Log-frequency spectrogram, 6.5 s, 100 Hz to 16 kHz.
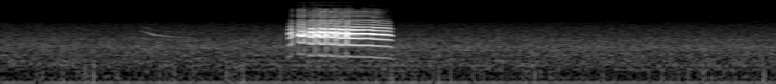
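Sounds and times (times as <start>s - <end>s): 
kea calling: 2.4s - 3.3s.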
